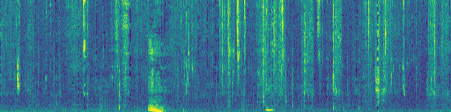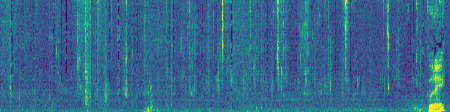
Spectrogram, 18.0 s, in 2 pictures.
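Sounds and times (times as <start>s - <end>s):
chewing and mouth sounds: 0.0s - 17.6s.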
